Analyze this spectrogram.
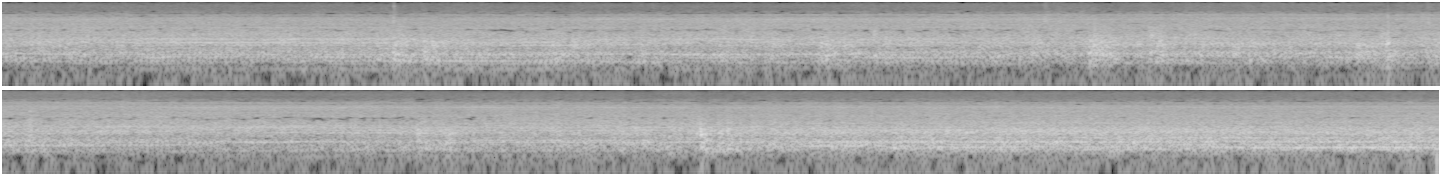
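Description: Pile-drilling rig running steadily, a constant hissing mechanical noise of engine and hydraulics while the drilling bucket works the hole and lifts out soil, with a few faint knocks.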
